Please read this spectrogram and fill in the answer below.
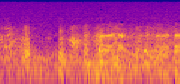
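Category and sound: animal, frogs croaking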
